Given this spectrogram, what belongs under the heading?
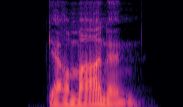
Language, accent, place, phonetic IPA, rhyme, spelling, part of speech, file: German, Germany, Berlin, [ɡɛʁˈmaːnɪn], -aːnɪn, Germanin, noun, De-Germanin.ogg
- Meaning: Teuton (female) (member an (ancient) Germanic tribe)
